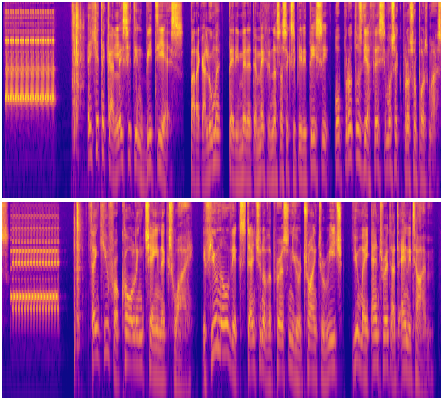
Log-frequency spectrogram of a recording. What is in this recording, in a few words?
IVR's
